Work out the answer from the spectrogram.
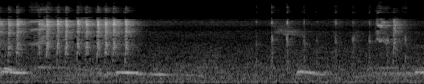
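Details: Tame Eurasian tree sparrow giving a rough 'tembakan' burst: a quick string of harsh, buzzy ticks lasting just over a second, then fainter scattered chirps and a low sliding tone in the background.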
